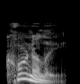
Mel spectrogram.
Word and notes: cornily: British English

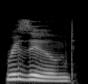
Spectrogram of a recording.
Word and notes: resumed: British English

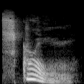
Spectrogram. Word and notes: scrawl: British English

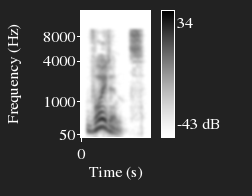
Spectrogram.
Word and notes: voidance: British English

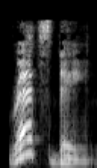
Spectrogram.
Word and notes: ratsbane: British English

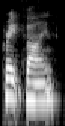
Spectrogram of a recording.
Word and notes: grapevine: American English

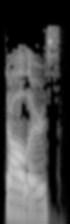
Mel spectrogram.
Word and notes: dollars: British English

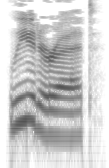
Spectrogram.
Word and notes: leaderette: British English

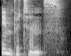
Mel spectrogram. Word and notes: impotence: British English

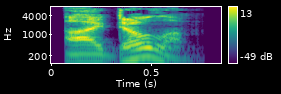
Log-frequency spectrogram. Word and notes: idolum: British English

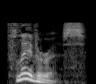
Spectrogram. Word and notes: flavorous: British English

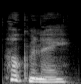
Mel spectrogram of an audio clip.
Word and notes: hogmanay: British English

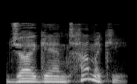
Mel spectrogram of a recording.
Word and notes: gigantomachy: British English

